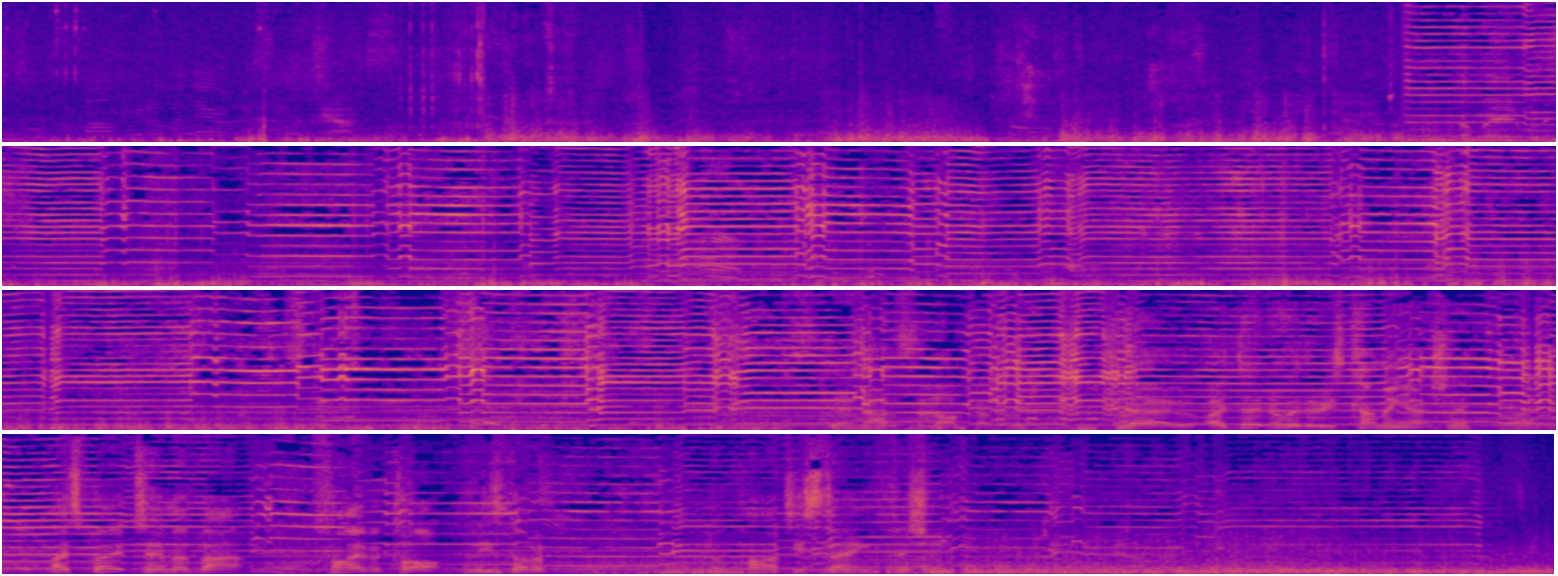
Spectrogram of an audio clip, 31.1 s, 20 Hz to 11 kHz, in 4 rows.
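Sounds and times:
bagpipes playing: 7.0s - 31.0s.

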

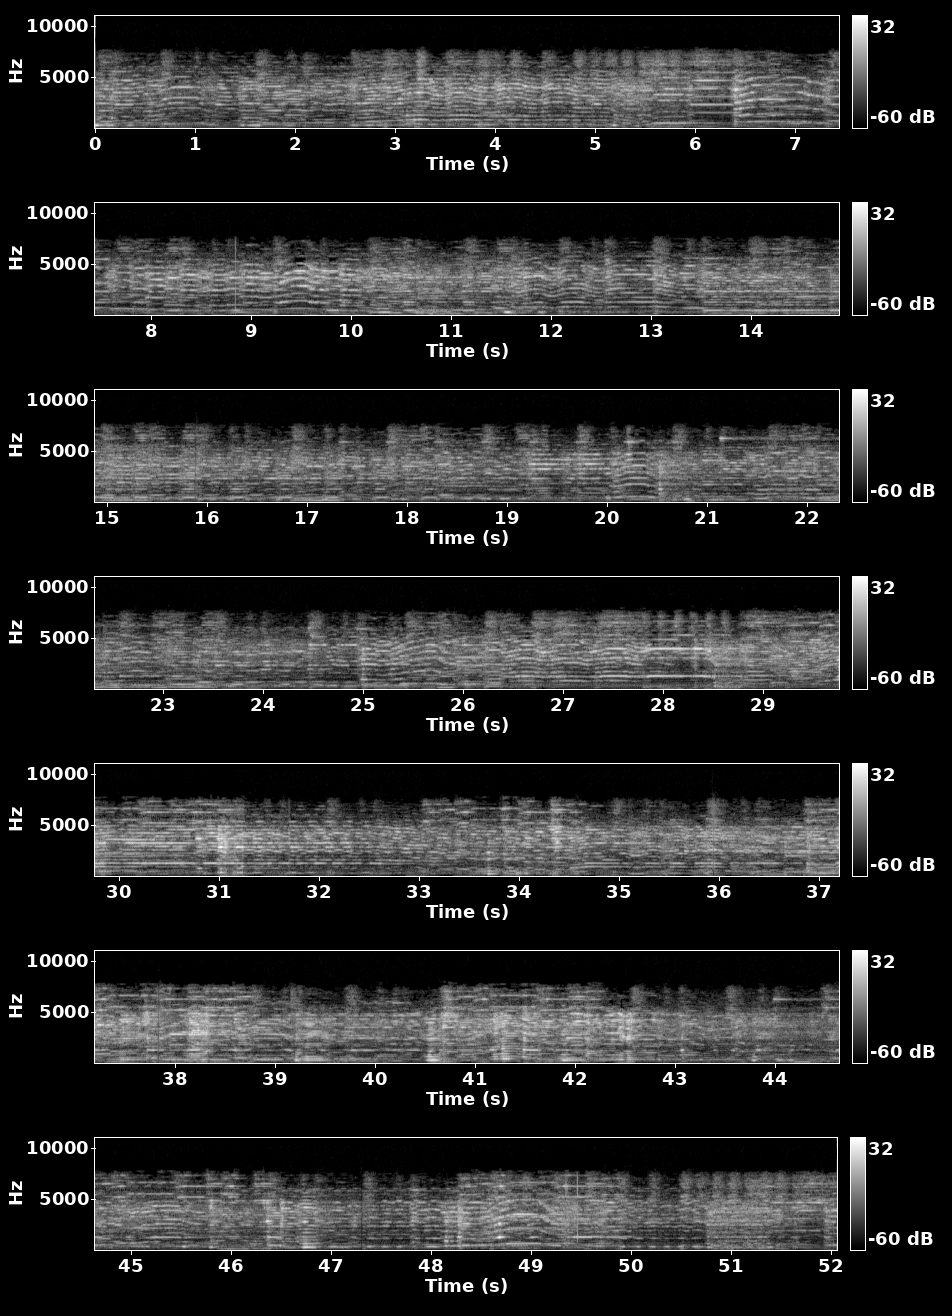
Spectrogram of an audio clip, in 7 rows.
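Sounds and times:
electric guitar lead: 0.0s - 52.0s.

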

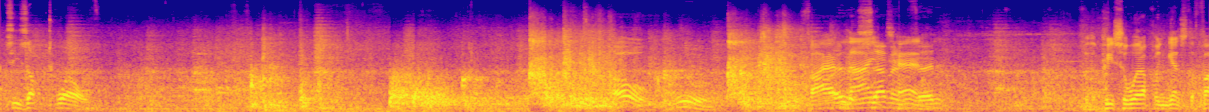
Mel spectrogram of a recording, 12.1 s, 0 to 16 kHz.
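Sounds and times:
bowling pins clattering: 0.2s - 11.0s
bowling ball rolling: 0.8s - 10.8s
bowling ball thud on wooden lane: 2.5s - 8.0s
voices in a hall: 6.0s - 12.0s.

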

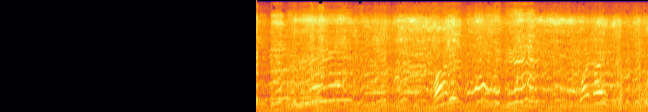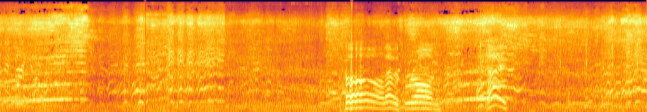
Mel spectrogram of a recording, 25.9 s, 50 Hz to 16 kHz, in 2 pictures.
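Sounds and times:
electric motors whining: 5.2s - 25.9s
people talking: 8.5s - 10.7s, 11.3s - 14.4s, 17.9s - 23.4s.

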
